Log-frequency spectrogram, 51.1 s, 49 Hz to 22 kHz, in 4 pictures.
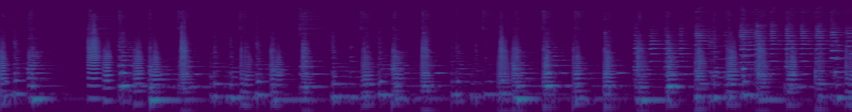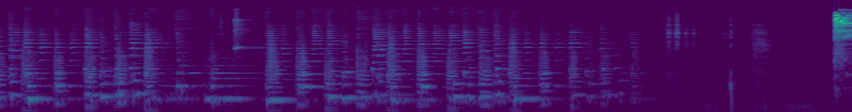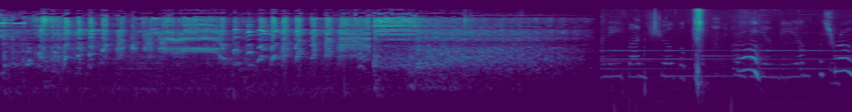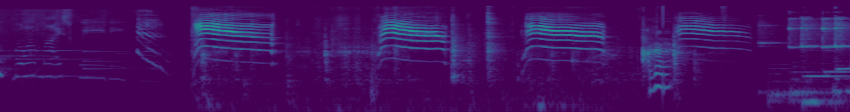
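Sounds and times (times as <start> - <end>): people laughing: 26.0 - 34.5
people shrieking: 28.0 - 29.1
kitten meowing: 40.4 - 42.6, 44.0 - 45.1, 46.2 - 47.5, 48.5 - 49.6.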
